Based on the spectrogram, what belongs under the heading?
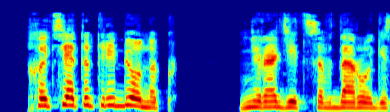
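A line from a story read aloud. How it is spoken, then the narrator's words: Plain. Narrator (Russian): сказала она Элайзе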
